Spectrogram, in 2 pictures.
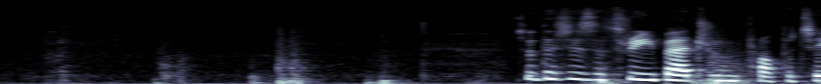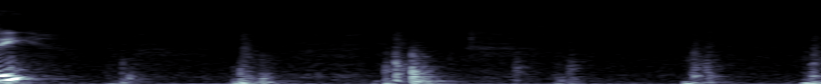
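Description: Footsteps thud on carpeted stairs.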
